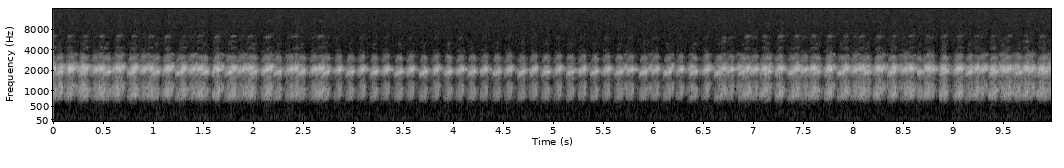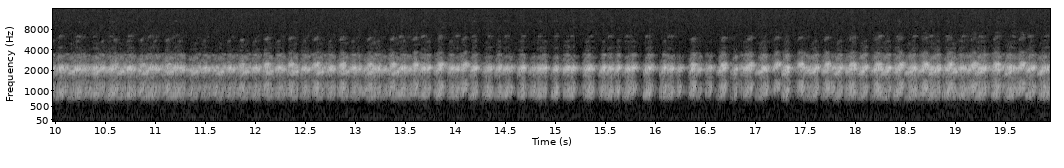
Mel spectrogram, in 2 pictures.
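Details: Tree frogs singing at night at a forest pond in north-east Italy in mid-April: a dense, continuous chorus of rapid rasping pulses, many callers overlapping into a steady trilling wall of sound without pause.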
